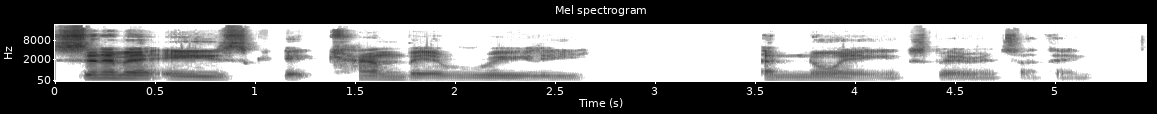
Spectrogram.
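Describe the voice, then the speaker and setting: Speaking at a fairly slow pace, a man with an English accent has a medium pitch, a bright, sharp tone, lively intonation and big swings in loudness, recorded with a dry, close sound and no echo. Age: middle-aged. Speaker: TV blogger and sports fan. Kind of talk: casual chat.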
